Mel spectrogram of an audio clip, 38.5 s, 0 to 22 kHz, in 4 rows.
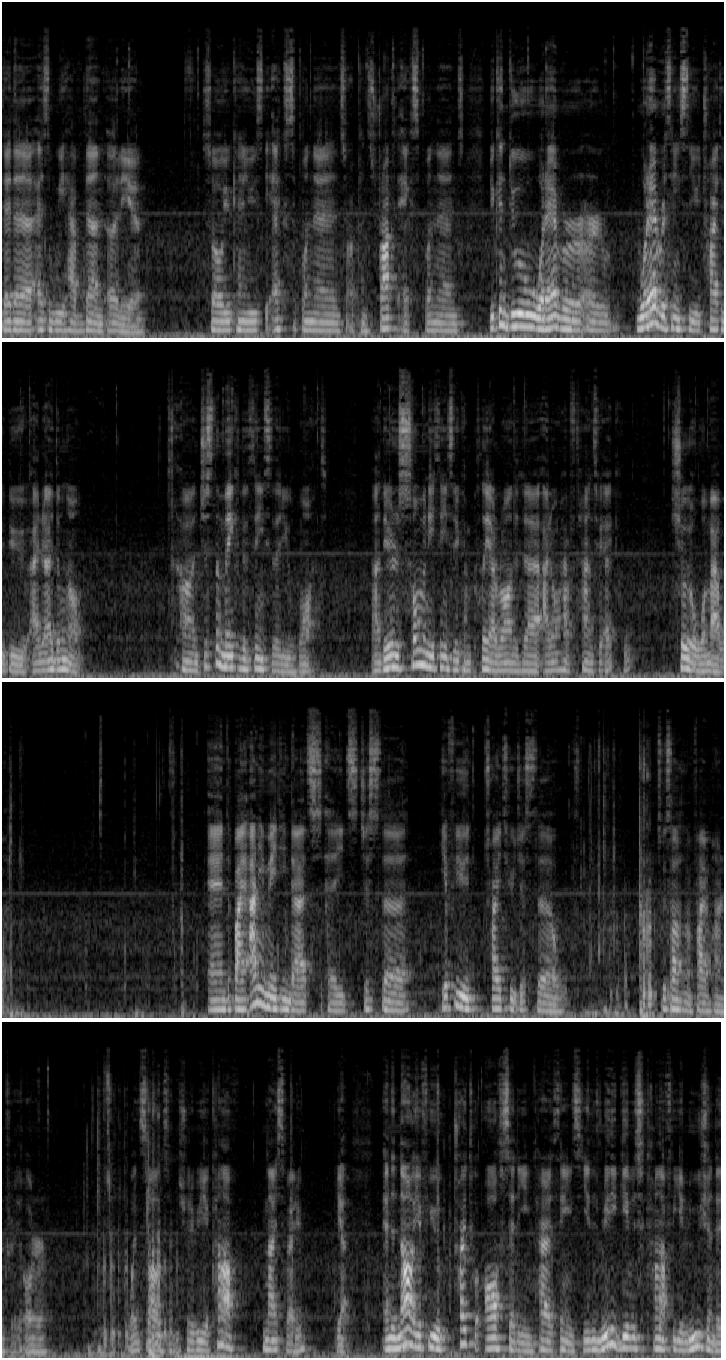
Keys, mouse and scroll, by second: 0.9-1.7 middle drag, 1.7-4.2 drag, 5.0 click, 5.6-8.3 drag, 8.6 click, 10.0-15.0 drag, 16.6 click, 17.7 click, 19.1 click, 19.9 x, 20.5-25.6 middle drag, 25.6-27.5 drag, 27.5 0, 29.5 click, 30.4 0, 30.5 0, 31.9-33.4 ctrl+middle drag, 33.4-33.9 scroll up 1, 33.9 scroll down 1, 34.0-35.4 middle drag, 35.4-38.4 shift+drag.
